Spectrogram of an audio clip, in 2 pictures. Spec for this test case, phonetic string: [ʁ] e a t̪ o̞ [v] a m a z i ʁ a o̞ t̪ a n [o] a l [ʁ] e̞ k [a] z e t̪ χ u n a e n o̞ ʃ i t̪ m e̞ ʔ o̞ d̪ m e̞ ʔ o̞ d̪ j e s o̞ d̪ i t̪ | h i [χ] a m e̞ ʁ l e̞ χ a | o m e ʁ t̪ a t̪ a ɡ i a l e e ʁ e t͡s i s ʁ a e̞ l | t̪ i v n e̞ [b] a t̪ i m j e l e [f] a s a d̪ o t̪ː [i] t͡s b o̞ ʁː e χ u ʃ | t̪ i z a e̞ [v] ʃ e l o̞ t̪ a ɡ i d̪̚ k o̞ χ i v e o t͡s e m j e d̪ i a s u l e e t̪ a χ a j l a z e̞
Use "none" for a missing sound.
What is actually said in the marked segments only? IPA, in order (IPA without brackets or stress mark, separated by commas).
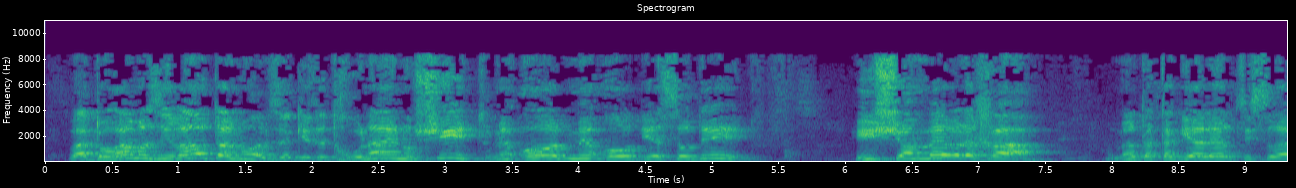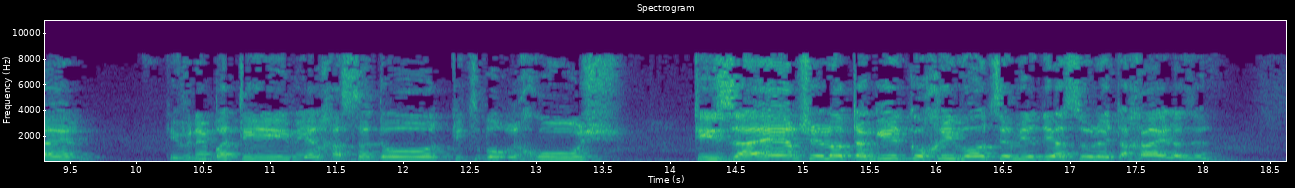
v, ʁ, u, z, i, ʃ, b, χ, i, ʁ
